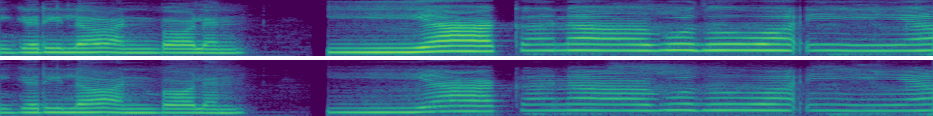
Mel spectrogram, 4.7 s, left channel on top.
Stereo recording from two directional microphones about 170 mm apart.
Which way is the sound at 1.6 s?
50° left (ahead or behind).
